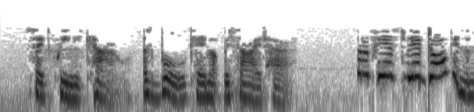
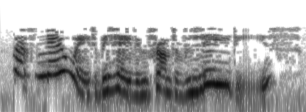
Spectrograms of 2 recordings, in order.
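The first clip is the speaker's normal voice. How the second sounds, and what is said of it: Sulky character voice. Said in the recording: “in a sulky voice”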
